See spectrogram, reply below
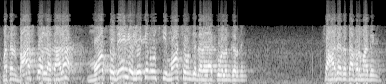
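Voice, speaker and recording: A man's voice: sits high, a bit bright, low-quality recording. A man giving a sermon, explaining patiently and asking his listeners rhetorical questions. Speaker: Islamic preacher.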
